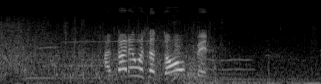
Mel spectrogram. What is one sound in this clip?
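A man grunts as he climbs out of the water.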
